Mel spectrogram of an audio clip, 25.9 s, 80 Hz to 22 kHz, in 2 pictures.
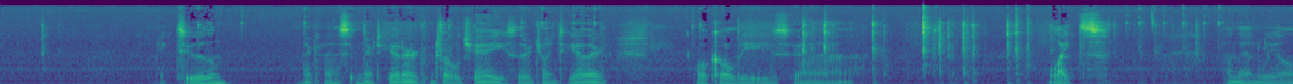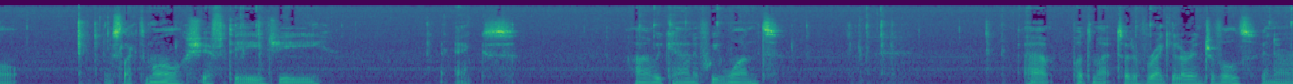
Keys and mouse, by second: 2.6 middle click, 4.4 ctrl+j, 6.8 click, 11.2-12.0 middle drag, 12.6 Tab, 13.6 a, 13.8 a, 15.1 shift+d, 15.4 g, 21.4 shift+d, 21.8 g, 25.7-25.8 middle drag.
